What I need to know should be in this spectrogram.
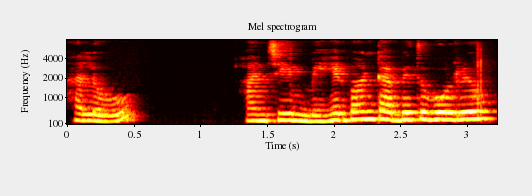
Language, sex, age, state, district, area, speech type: Punjabi, female, 30-45, Punjab, Rupnagar, urban, spontaneous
